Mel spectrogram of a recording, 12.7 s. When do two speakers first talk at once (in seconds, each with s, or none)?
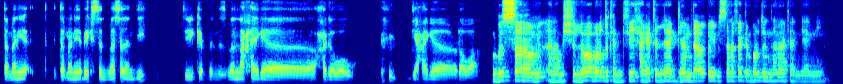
none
